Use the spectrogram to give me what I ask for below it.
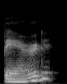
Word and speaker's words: Baird: today I am very excited to introduce Caroline Baird is that am I pronouncing your last name correctly you are correct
